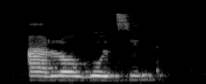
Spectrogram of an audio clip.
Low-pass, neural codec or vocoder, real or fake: 10.8 kHz; none; real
